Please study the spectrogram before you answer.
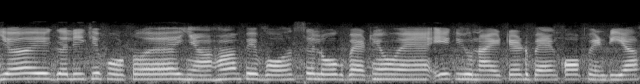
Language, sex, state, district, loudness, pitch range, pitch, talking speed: Hindi, female, Rajasthan, Bikaner, -12 LUFS, 225-245 Hz, 235 Hz, 185 wpm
